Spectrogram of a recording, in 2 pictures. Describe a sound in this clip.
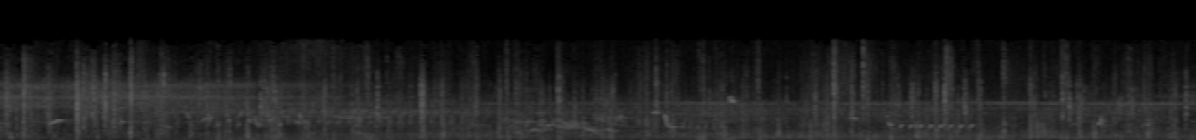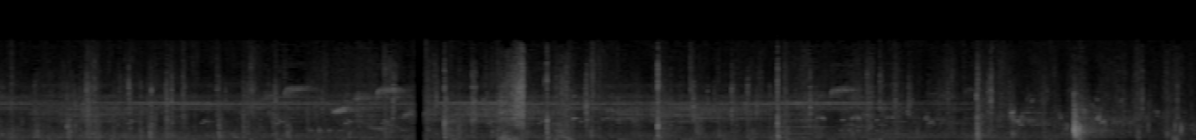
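Footsteps run steadily on a dirt path.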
